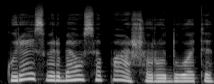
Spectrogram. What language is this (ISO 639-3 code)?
lit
